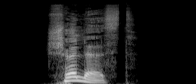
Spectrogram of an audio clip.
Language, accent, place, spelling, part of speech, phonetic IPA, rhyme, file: German, Germany, Berlin, schöllest, verb, [ˈʃœləst], -œləst, De-schöllest.ogg
- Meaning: second-person singular subjunctive II of schallen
